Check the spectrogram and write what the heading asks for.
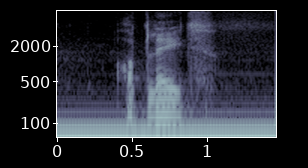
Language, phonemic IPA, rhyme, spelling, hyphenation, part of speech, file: Dutch, /ɑtˈleːt/, -eːt, atleet, at‧leet, noun, Nl-atleet.ogg
- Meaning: athlete (a person who actively participates in physical sports, esp. one highly skilled in sports)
